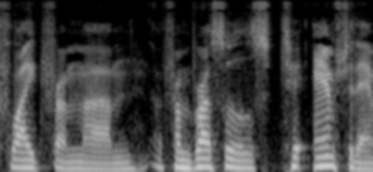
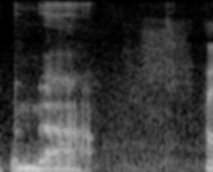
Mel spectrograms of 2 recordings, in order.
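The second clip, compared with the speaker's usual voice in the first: slowed-down voice. Real, not acted. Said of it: "not dragons".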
